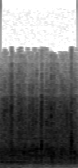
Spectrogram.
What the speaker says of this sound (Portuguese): Aplausos para Baby Carreiro!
